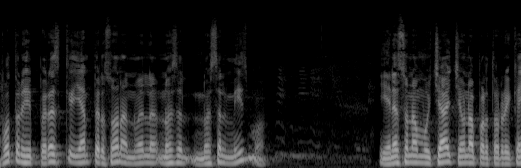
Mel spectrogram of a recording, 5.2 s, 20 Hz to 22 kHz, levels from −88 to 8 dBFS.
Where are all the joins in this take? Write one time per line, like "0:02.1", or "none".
0:03.7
